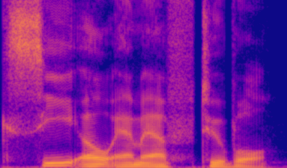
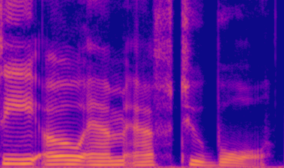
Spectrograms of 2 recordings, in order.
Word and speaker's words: comfortable: It's more like comf-tubal. Again, reducing syllables. comf-tubal.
